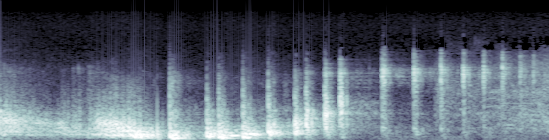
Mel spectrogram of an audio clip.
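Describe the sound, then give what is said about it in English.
Kicking a cheap plastic doorknob gives hollow plastic knocks: a muffled thump, then a rapid run of many sharp, light taps at an even pace that slowly fade. “Got rid of that one, didn't you? However, that was the wrong doorknob. That was a cheapie made out of plastics.”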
